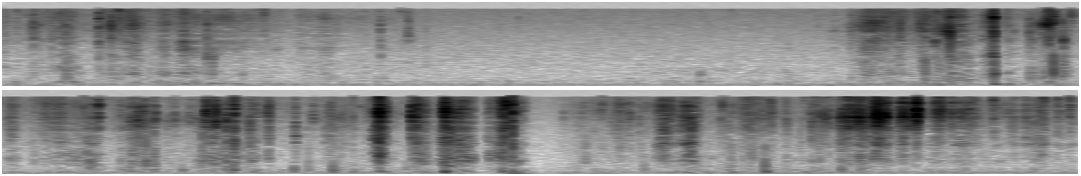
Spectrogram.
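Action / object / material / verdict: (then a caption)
scrape / thin paper strip / paper / none. A small scroll, a narrow strip of thin, light yellowed paper reading "Yes," is stretched open between gloved fingertips and then rolled back up. Soft faint rustles give way to a quiet pause, then sharp, bright crinkling and crackling bursts as the paper is handled and rolled.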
